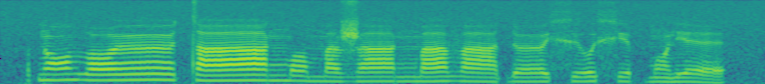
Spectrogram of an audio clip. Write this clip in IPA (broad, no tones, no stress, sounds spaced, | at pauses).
ɗ ɔ̃ ðˤ œː t aː ŋ͡m ɔ m a ʐ aː ŋ͡m a v aː ɗ œː xʲ o xʲ œ ɓ ɔ̃ ɾʲ ɛ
